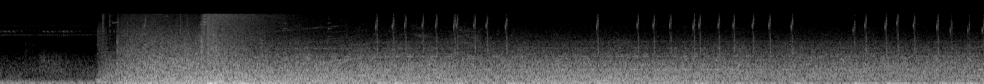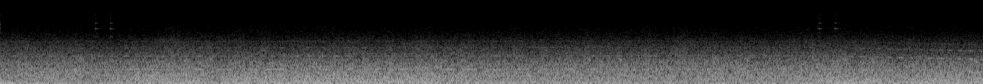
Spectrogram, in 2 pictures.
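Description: A motorbike engine roars steadily.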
